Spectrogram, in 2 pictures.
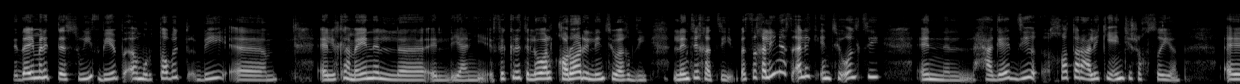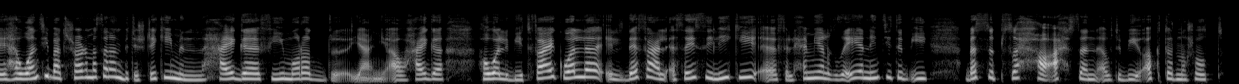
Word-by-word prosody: دايمًا 270 +8 +3
التسويف 250 -2 -1
بيبقى 265 +2 -2
مرتبط 280 +7 -2
ب 260 +8 -3
آمم، 205 0 -4 0.5
ال 215 +2 +1
كمان 265 0 +3
ال 240 -6 0
ال 200 -1 -3
يعني 200 0 -6
فكرة 285 +3 -2
اللي 245 +2 +2
هو 265 - +7
القرار 270 0 +5
اللي 245 -4 +2
أنتِ 270 0 -1
واخديه 205 -2 -1 0.3
اللي 230 +2 +3
أنتِ 265 +4 +3
خدتيه 215 -7 -4
بس 245 +6 -4
خلّيني 320 +6 +3 0.2
أسألِك 365 +5 +2
أنتِ 285 -2 +1
قُلتِ، 335 +4 -2 0.5
إن 230 -3 +1
الحاجات 225 +6 -3
دي 285 +4 0
خَطَر 300 +1 -3
عليكِ 265 +3 0
أنتِ 275 +4 +1
شخصيًا، 235 -5 -6 0.5
آآ، 235 0 +4
هو 255 +2 +4
أنتِ 355 +8 +2
بِعِد 295 -6 +3
الشر 305 +3 0
مثلًا 330 -1 +3
بتشتكي 265 +6 -1
من 210 -5 +2
حاجة؟ 250 +1 +3
في 250 0 0
مرض 250 -4 +1
يعني 445 - -6
أو 205 - -2
حاجة، 235 +2 -1 0.4
هو 250 +1 +7
اللي 245 -3 +1
بيدفعِك 280 - +2
والَّا 325 +1 +5
الدافع 270 - +1
الأساسي 275 +6 -1
ليكِ 315 +5 +2 0.2
آآ، - - -4
في 225 - -12
الحِمية 280 +9 +1
الغذائية 250 +4 -1
إن 285 - +4
أنتِ 315 +3 0
تبقي، 270 -3 -2 0.4
بس 295 +3 -1
بصحة 295 +1 0
أحسن 235 - -2
أو 200 0 -6
تبقي 210 -1 -5
أكتر 250 0 -3
نشاط؟ 230 +1 -5
255 Hz, 165 wpm, -24 LUFS, 230-290 Hz, 0.5 s, هو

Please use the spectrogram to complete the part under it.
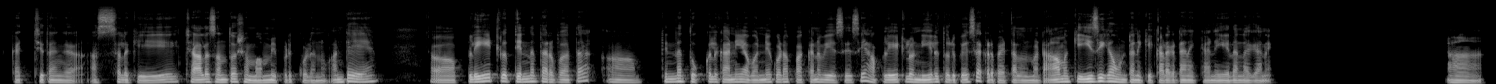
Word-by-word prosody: ఖచ్చితంగా. 95 -3 -2 0.2
అస్సలకి 105 -4 -1 0.4
చాలా 110 +1 +5
సంతోషం 110 0 +2
మా 90 - +2
అమ్మ 100 +1 +3
ఇప్పటికి - - -7
కూడాను. 85 -1 -3
అంటే 135 +3 +2 0.8
ఆహ్, 100 -1 +1
ప్లేట్లు 145 +5 +4
తిన్న 125 +2 +4
తర్వాత 110 0 0 0.4
ఆహ్, 100 -1 -2 0.3
తిన్న 125 +3 +1
తొక్కులు 120 -2 -1
కానీ 110 +1 +2
అవన్నీ 105 +3 0
కూడా 120 +1 +1
పక్కన 105 +1 -1
వేసేసి 100 - -1
ఆ - - +1
ప్లేట్‌లో 110 +3 +3
నీళ్ళు 115 +4 +3
తొలిపేసి 110 +2 0
అక్కడ 100 - -1
పెట్టాలనమాట. 95 -1 -2
ఆమెకీజీగా 130 +3 +4
ఉంటానికి 105 -3 0
కడగటానికి 95 -1 0
కానీ 90 0 0
ఏదన్నా 95 -1 -1
గాని. 85 - -4 1.7
ఆ! 95 -3 -1
105 Hz, 135 wpm, -25 LUFS, 95-120 Hz, 1.7 s, చాలా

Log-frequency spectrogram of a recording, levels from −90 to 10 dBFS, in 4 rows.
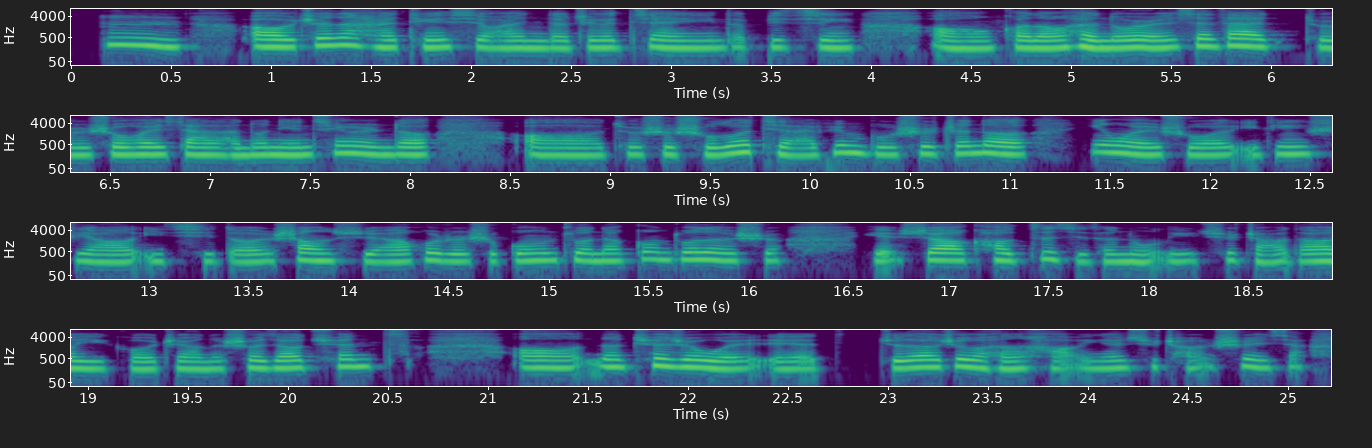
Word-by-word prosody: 嗯， 245 -5 0 0.3
呃， 210 -1 +6
我 205 0 +5
真 240 +3 +3
的 250 0 +3
还 205 -3 0
挺 200 0 -1
喜 205 0 -3
欢 190 0 0
你 - - 0
的 185 0 -1
这 190 +1 -3
个 195 0 +1
建 190 -1 -1
议 190 - -2
的， 190 - -7
毕 200 - -6
竟， 195 -1 -2 0.4
呃， 180 -1 +1
可 195 - +2
能 185 +1 +4
很 205 -2 +5
多 195 +2 +4
人 195 +1 +3
现 220 +1 +2
在 220 -1 +5 0.2
就 195 -2 -2
是 185 - -1
社 195 +1 +1
会 195 0 +3
下 200 0 +1
的 190 - 0
很 185 -1 -2
多 190 +1 +1
年 195 0 +1
轻 230 +3 -1
人 200 -3 +1
的， 195 0 +2 0.5
呃， 185 -1 0
就 200 0 -6
是 195 0 -2
熟 190 0 -1
络 220 +5 +5
起 240 -3 -3
来， 185 -1 -2
并 235 +4 0
不 200 -2 -3
是 210 +1 -1
真 220 +2 -1
的 210 -3 +4 0.3
因 245 -2 0
为 200 -4 +3
说 190 0 -2
一 190 - -8
定 205 +2 -2
是 210 0 -7
要 190 -1 0
一 200 - -6
起 200 0 -8
地 190 +1 -2
上 215 0 +2
学 210 -2 -3
啊 190 +1 0
或 220 +2 0
者 200 -1 0
是 200 0 -4
工 210 +2 -1
作， 225 -1 0
那 210 0 0
更 235 +2 -3
多 235 0 +1
的 225 -2 +2
是 215 -1 -4 0.4
也 - - -2
需 225 +1 -2
要 220 -1 +8
靠 220 0 0
自 225 +4 -4
己 225 -4 -7
的 195 0 -5
努 195 +2 -2
力 200 0 -5
去 220 +2 -6
找 195 -2 -3
到 205 +1 +2
一 195 -1 -1
个 185 0 -3
这 185 - -2
样 190 -1 -1
的 190 - -4
社 205 +1 +1
交 205 +1 +4
圈 235 +3 -2
子。 235 - -14 0.5
呃， 215 -1 +2 0.2
确 250 +1 +3
实 230 0 +4
我 200 -3 +4
也 95 - -4 0.3
觉 205 - +2
得 220 +2 +4
这 240 +1 +3
个 220 - +4
很 195 -1 -1
好， 200 +3 -6
应 200 -1 -6
该 205 +1 -1
去 210 +2 -7
尝 220 +1 -6
试 235 -1 -1
一 - - -3
下。 220 +2 -8
205 Hz, 265 characters per minute, -20 LUFS, 195-220 Hz, 0.5 s, 要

